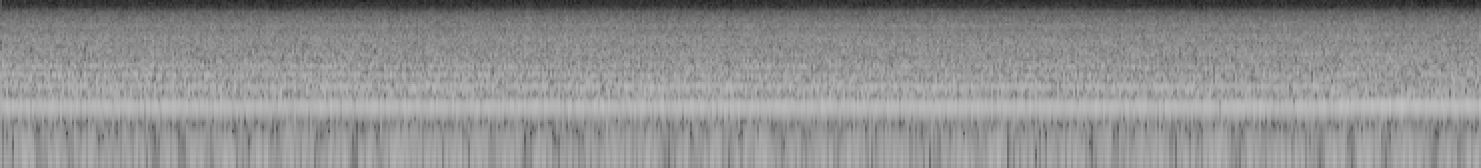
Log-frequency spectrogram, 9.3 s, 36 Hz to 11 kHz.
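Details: John Deere 7830 tractor diesel after replacing a seized VGT turbo actuator that caused derating: steady even hum with constant mid-pitched tone, no misses or knocks; judged fixed.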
